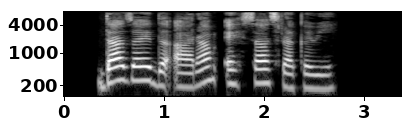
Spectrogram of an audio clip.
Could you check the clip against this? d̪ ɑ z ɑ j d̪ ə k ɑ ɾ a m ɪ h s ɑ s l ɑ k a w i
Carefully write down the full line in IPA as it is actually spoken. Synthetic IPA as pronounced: d̪ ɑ z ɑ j d̪ ə ʔ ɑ ɾ ɑ m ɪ h s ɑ s ɾ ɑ k a w i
